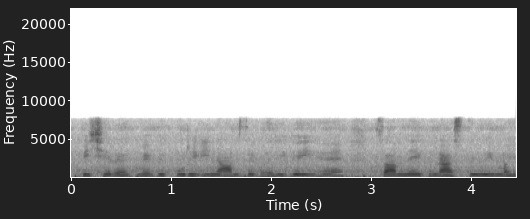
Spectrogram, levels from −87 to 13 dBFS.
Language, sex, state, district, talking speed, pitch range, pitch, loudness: Hindi, female, Chhattisgarh, Raipur, 200 wpm, 200-215 Hz, 205 Hz, -18 LUFS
